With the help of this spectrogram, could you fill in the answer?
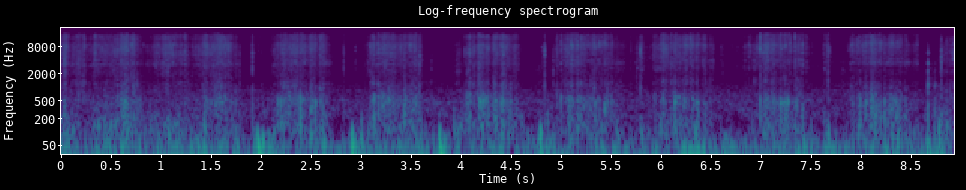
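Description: Long nails and fingertips scratch and rub the dense white nylon bristles of a small pink plastic-handled scrub brush. The result is a steady, crinkly scratching rustle in rhythmic passes, with brief dips between strokes and occasional sharper clicks. The texture is crisp and bright, over a close, low rumble.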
